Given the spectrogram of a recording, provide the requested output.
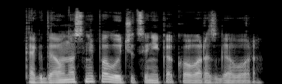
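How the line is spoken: Sighing. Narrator (Russian): вздохнул Дронго

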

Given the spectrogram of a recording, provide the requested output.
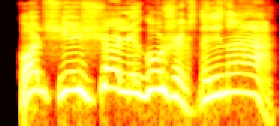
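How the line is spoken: Yelling. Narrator (Russian): заорал он

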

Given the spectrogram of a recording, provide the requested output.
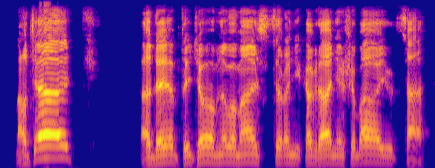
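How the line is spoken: Barking. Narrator (Russian): рявкнул один из них

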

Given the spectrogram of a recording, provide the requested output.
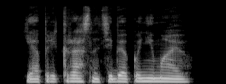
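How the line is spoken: Muttered. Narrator (Russian): пробормотал он

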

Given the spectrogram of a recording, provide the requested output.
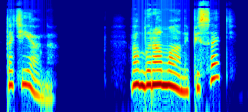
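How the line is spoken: Weak tired whisper. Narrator (Russian): устало прошептала Дина, чувствуя, как тают ее силы

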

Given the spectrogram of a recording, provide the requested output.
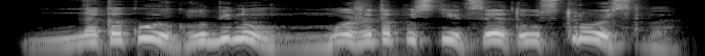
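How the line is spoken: Excited anxious question. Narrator (Russian): взволнованно поинтересовался Энди

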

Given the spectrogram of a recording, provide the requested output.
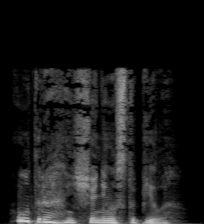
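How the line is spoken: Muttering. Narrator (Russian): пробормотала она

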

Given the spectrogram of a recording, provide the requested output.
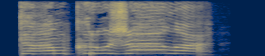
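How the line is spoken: Shouted through cupped hands. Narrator (Russian): сказала Бриза, сложила ладони рупором, чтобы было лучше слышно, и крикнула

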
